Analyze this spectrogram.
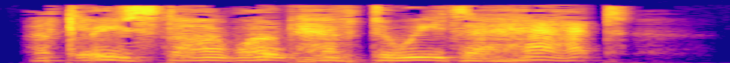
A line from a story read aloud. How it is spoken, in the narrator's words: Locke whispered to Jean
